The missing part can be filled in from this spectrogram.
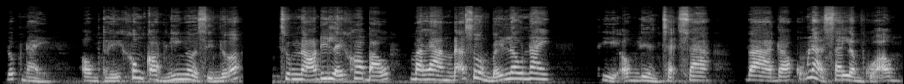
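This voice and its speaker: Husky woman telling a ghost story. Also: medium pitch. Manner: steady, measured storytelling.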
